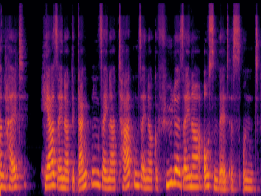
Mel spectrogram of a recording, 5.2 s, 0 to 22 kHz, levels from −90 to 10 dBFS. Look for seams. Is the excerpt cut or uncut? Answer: uncut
